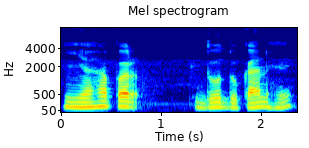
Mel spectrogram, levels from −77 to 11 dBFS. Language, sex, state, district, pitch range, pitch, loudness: Hindi, male, West Bengal, Alipurduar, 120-135 Hz, 125 Hz, -19 LUFS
